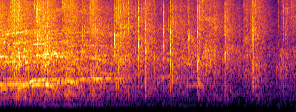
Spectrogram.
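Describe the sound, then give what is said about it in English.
A crowd applauds steadily for the senior pastor at a gathering with kids, dense overlapping claps forming a broad wash that gradually thins out toward the end, with scattered individual claps standing out as it fades. “Give him one more round of applause, everybody.”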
